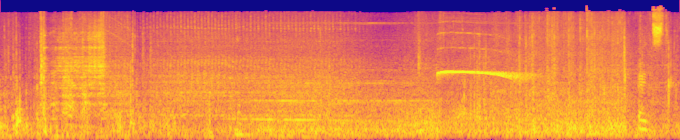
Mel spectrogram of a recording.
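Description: A car engine cranks and catches, then settles into a steady low rumble, with a brief high whine rising over it partway through, as the car sets off to drive to Langquart railway station.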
